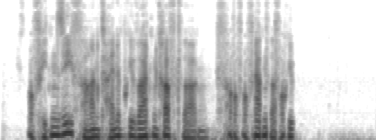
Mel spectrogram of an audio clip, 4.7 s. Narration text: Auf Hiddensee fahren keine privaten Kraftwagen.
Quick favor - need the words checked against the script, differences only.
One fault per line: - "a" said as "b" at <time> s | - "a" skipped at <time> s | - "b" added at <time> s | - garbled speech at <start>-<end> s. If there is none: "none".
- garbled speech at 2.7-3.7 s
